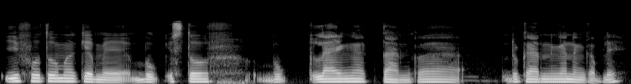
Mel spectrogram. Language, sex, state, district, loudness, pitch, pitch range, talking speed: Wancho, male, Arunachal Pradesh, Longding, -14 LUFS, 125 Hz, 115-135 Hz, 140 wpm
